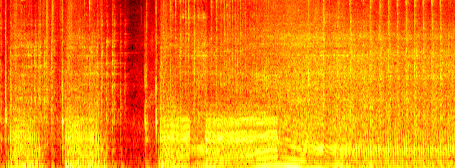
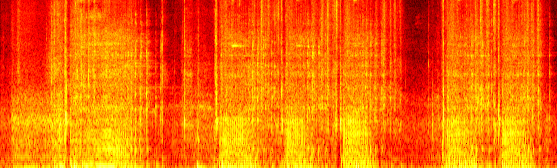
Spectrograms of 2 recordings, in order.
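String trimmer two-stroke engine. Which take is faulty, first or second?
second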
